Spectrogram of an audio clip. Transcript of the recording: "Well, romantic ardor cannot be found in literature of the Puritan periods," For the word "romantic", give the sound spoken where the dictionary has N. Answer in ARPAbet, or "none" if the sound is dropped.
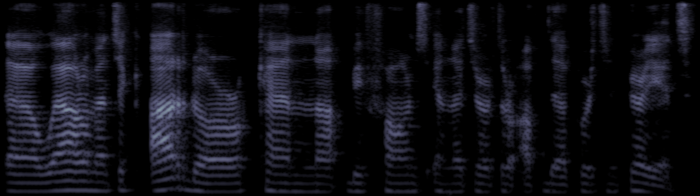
none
